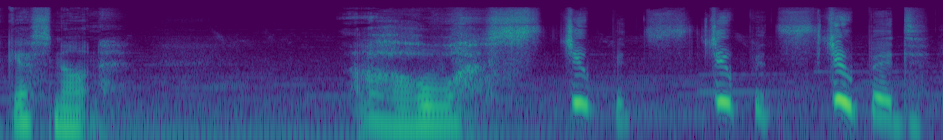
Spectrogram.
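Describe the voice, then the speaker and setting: A man's voice: on the high side, huge pitch swings, extremely slow, soft background music, exaggerated voice. A man playing a timid, lovesick young adventurer in an audio drama, stammering, hesitant and apologetic. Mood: self-reproaching. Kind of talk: audio roleplay drama acting.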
